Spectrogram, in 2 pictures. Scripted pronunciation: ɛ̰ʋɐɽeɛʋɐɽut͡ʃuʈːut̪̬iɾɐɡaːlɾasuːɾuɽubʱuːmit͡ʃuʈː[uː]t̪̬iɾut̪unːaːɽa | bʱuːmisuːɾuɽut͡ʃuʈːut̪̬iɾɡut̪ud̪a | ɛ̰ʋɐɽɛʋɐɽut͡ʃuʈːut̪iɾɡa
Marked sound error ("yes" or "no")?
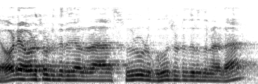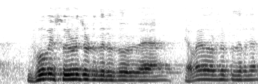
yes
